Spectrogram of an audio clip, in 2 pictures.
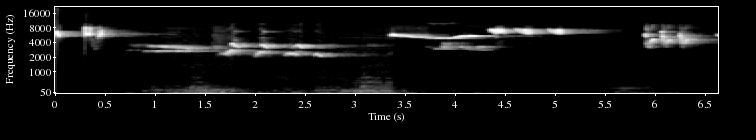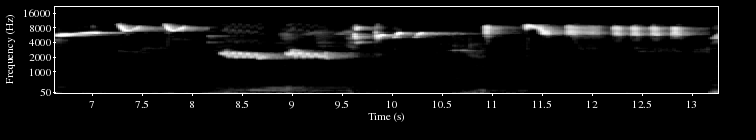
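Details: Orange-headed thrush in full song, locally anis merah: a long varied sequence of whistles, rapid high twitters and downward-sliding buzzy notes, phrases changing every second or two, faint low rumble at times.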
